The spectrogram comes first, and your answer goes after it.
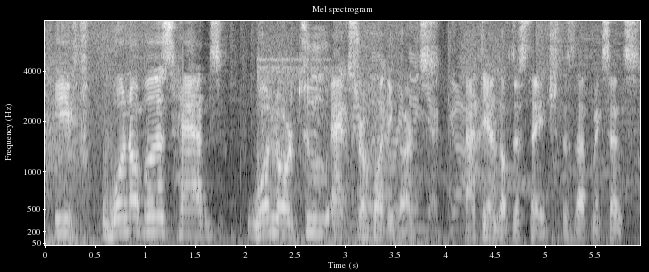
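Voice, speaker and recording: Music plays in the background as a man with a Portuguese accent speaks at a fairly slow pace. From Portugal. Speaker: video game streamer. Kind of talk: live gameplay commentary. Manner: halting.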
